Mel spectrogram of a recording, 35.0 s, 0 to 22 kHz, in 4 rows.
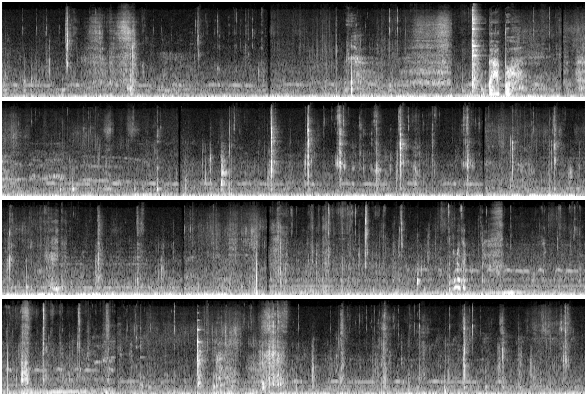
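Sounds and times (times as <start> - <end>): person chewing crunchy food: 0.0 - 7.0, 7.9 - 34.9.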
